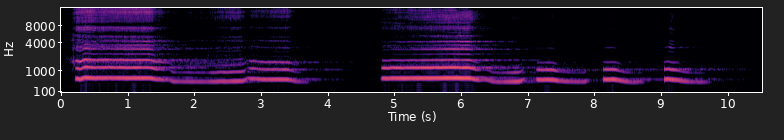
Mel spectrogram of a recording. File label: Vox; raji an ancient epic; Mystic Child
